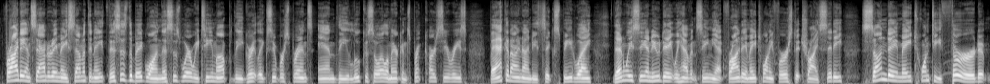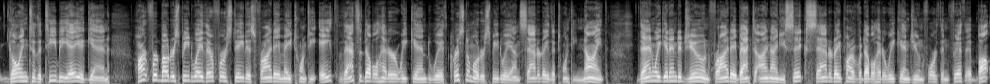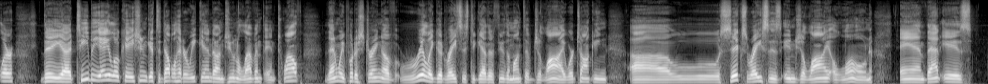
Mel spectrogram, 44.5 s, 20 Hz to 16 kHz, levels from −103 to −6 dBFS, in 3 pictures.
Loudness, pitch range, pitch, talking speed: -22 LUFS, 135-170 Hz, 150 Hz, 190 wpm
